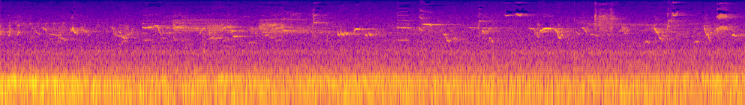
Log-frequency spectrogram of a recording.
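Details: Gray Catbird (Dumetella carolinensis) giving an unbroken, improvised-sounding run of scratchy chirps and thin high squeaks in varied order, set against a constant low hum.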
